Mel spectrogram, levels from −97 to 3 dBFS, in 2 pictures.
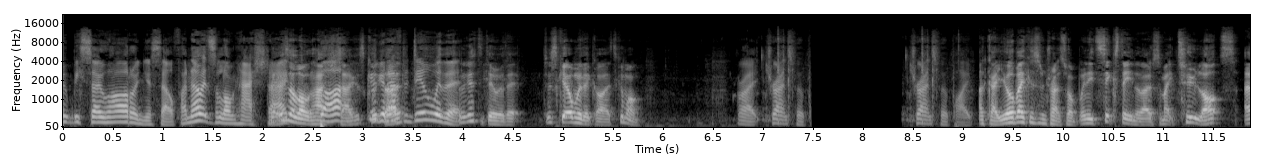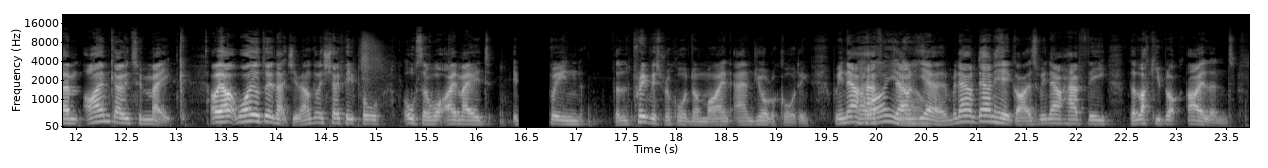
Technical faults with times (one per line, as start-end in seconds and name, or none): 7.48-8.92 stream reconnect
16.42-16.74 stream reconnect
